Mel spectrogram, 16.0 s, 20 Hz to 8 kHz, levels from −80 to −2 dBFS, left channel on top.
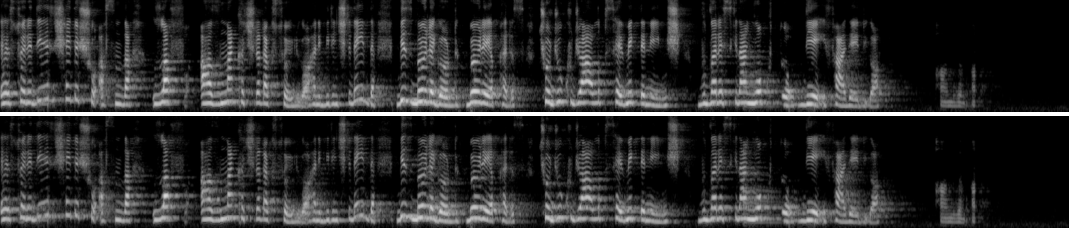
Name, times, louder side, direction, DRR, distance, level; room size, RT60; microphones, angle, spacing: voice 1, 0.0-2.8 3.0-7.8 8.1-10.2 10.5-13.2, left 2 dB, 30° left, 9 dB, 0.8 m, -25 dB
voice 2, 11.1-11.7 14.0-14.6, right 3 dB, 75° right, 11 dB, 0.8 m, -44 dB
28.0 x 18.5 x 5.6 m, 1.1 s
head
